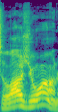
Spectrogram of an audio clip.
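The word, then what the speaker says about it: Olajuwon: say allows you want is it Ola g'wan its allows you on write yo Keem allows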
